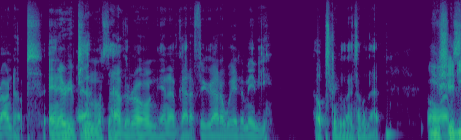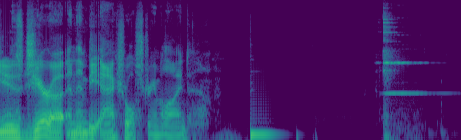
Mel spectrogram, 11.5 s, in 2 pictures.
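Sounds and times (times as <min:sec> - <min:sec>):
speech: 0:00.0 - 0:08.3
whiskey bottle knocking: 0:08.9 - 0:09.4
glass clinking with a ringing tone: 0:10.5 - 0:11.5.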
